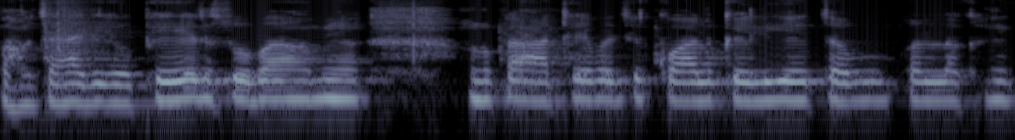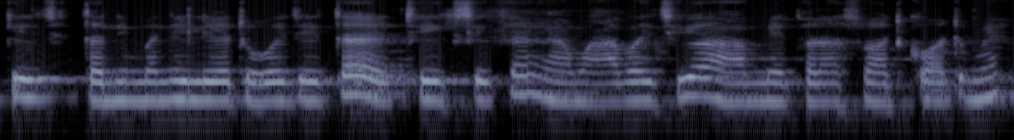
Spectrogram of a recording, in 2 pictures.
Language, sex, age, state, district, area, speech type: Maithili, female, 30-45, Bihar, Begusarai, rural, spontaneous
